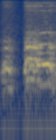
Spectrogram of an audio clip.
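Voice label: "egg", English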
